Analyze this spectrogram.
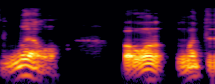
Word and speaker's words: Lille: Oh, Is it pronounced the Lul? The Lul? No, I think it's Lille.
